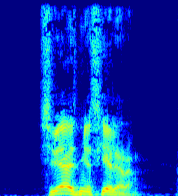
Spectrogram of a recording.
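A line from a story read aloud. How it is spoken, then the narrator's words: Irritated curt remark. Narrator (Russian): раздраженно бросил Бель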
